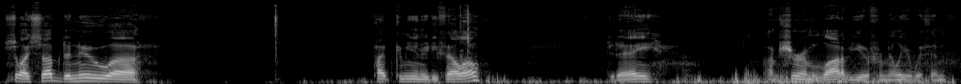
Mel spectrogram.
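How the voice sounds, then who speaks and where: An American man from New England talking casually and haltingly as he hosts a vlog outdoors on a deck. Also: medium pitch, darkish tone, slight background noise. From New England, United States. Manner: halting, with pauses mid-sentence. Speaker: pipe-smoking video host. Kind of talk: casual rambling vlog monologue. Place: outdoors on a deck in a light breeze.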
